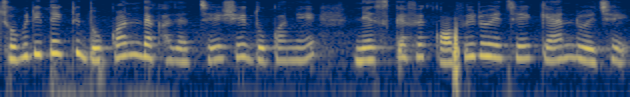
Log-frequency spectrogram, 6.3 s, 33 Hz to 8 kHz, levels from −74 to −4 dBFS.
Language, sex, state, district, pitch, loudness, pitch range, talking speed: Bengali, female, West Bengal, Cooch Behar, 290 Hz, -23 LUFS, 265-320 Hz, 115 wpm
